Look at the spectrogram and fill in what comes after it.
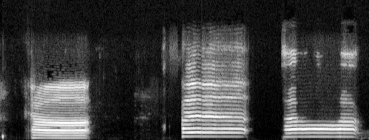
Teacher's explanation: हलक से, दरमियानी हलक से इसकी आवाज निकालेंगे और थोड़ा सा खींच के पढ़ेंगे। हा, हा, हा, हलक से आना, हा।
